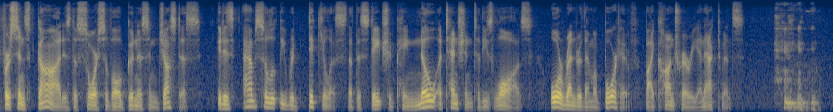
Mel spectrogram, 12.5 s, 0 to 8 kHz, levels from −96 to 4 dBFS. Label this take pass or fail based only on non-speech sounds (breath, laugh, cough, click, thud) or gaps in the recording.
fail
